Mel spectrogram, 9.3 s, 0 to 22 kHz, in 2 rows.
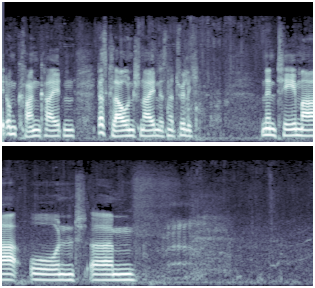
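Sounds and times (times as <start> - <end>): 
speech: 0.0 - 3.1, 3.9 - 6.8
steady outdoor noise: 0.0 - 9.3
ewe bleating while chasing a dog: 7.0 - 8.0.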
